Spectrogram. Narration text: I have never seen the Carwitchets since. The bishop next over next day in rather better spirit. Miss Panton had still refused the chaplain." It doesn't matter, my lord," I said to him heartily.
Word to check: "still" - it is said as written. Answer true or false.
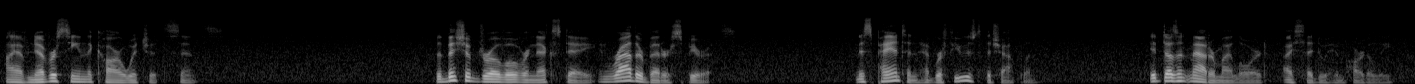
false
